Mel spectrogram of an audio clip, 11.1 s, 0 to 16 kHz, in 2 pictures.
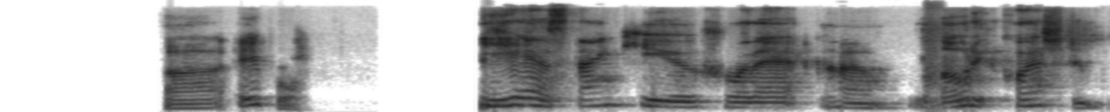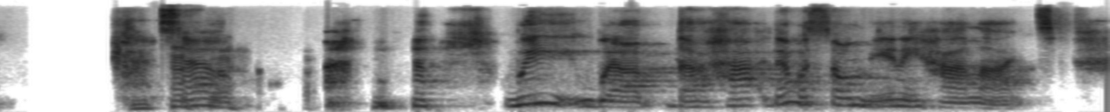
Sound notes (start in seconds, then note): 6.2 laughs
